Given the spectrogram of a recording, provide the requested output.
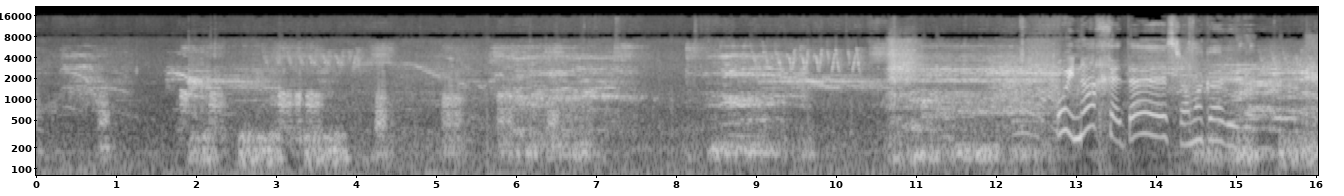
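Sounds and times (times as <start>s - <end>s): dinosaur cries from loudspeaker: 0.0s - 3.7s, 14.9s - 16.0s.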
